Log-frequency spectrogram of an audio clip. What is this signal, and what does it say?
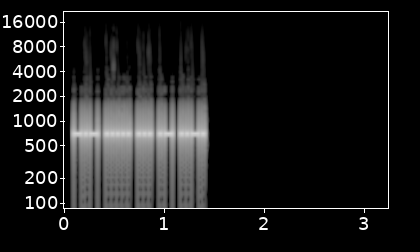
Morse code, heard as a keyed tone, about 44 wpm, 700 Hz. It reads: K5SAF
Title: USA Call Signs Repeated 2x 45wpm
